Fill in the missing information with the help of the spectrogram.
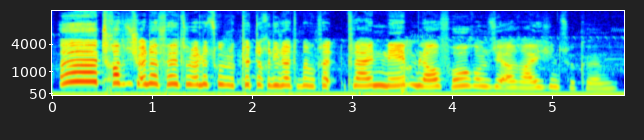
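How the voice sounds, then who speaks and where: A young woman giving playful, casual game commentary in a silly, excitable manner. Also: high-pitched, brisk, no room sound. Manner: silly, excitable, breaking into exclamations and singsong. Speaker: let's play host.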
